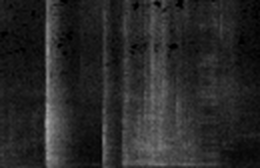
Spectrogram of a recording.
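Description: A drawer slides and bumps shut twice in quick succession, followed by a softer rolling slide, close by in a quiet room.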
